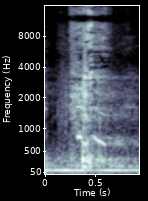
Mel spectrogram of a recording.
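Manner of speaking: breathy high scornful laugh; mocking laugh. Villainous abbot laughing at the king.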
